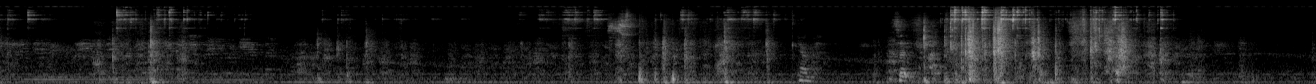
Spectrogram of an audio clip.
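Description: Pit bull whining with a thin steady tone for the first couple of seconds, then scuffling and mouthing at a person's hand in play. Bursts of rustling and clattering come twice, loudest near the end.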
